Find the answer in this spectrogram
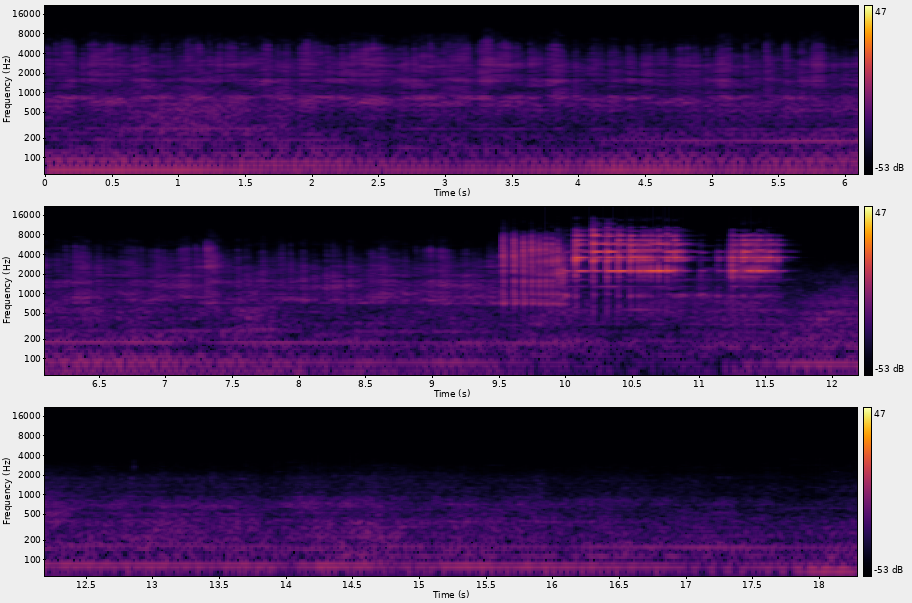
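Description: Wooden roulette wheel spinning, the ball rolling around the track in a steady rumble. About ten seconds in the ball drops, clattering into the pockets in two bright, ringing rattles a second apart, then settles while the wheel keeps turning quietly.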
